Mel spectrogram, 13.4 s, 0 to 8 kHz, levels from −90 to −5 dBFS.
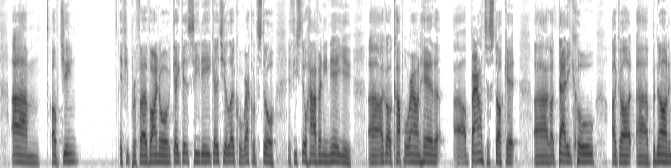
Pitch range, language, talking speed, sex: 115-140 Hz, English, 195 wpm, male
